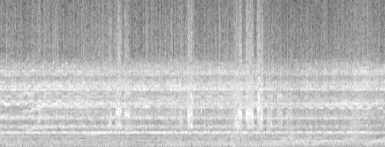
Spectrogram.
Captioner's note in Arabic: ثرثرة الزبابة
